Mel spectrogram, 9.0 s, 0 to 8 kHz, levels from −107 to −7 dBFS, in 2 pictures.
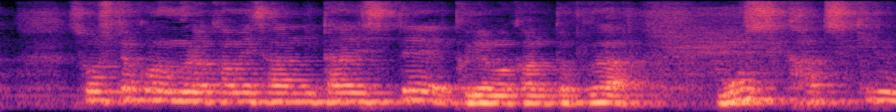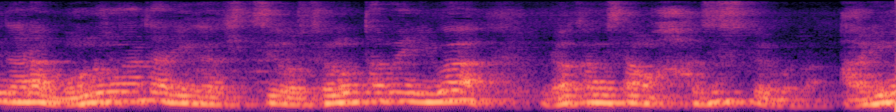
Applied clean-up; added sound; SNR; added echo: none; none; none; reverberation time 0.6 s.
